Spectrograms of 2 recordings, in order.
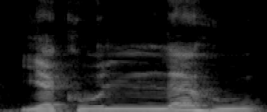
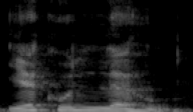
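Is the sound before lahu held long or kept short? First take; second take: held long; kept short. First: The sound before lahu is stretched out long. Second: The sound before lahu is kept short. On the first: The speaker calls it wrong. "don't say yakullahu, that's incorrect" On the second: The speaker calls it right. "you're not going to stretch this"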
